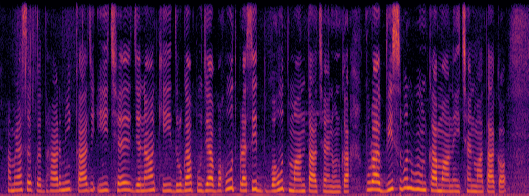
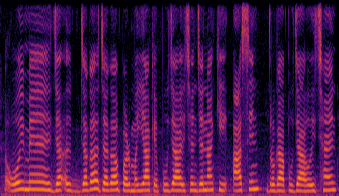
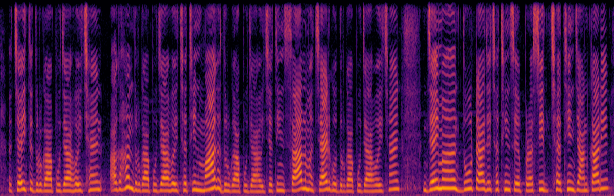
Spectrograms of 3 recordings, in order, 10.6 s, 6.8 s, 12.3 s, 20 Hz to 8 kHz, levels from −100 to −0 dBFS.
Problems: none marked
